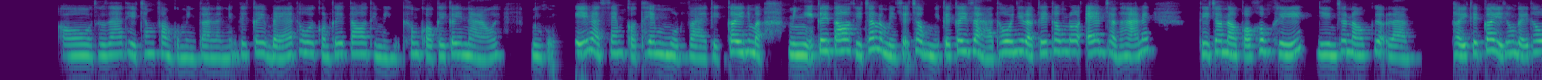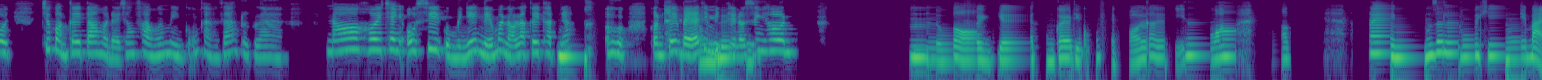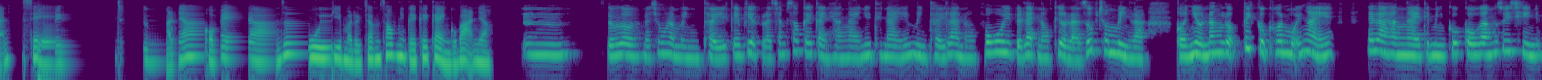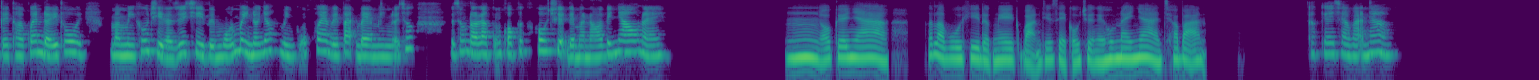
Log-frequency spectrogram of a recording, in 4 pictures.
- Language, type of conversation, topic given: Vietnamese, podcast, Bạn có thói quen nhỏ nào khiến bạn vui mỗi ngày không?
- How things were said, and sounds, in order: other background noise; distorted speech; laughing while speaking: "Ừ"; laugh; unintelligible speech; unintelligible speech; unintelligible speech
